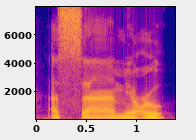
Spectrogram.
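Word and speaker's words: السامعُ: We directly connect the hamza with the sin and we pronounce this noun as as-sami'u.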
